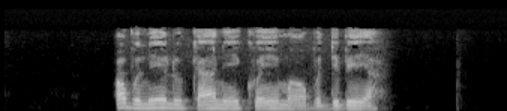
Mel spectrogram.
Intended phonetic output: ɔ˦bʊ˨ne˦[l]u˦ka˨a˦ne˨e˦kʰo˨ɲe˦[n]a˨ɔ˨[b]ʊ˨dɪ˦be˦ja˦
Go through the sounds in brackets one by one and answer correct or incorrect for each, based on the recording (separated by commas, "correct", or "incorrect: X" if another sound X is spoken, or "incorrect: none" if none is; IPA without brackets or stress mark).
correct, incorrect: m, correct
